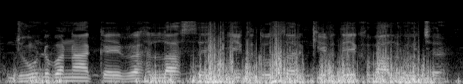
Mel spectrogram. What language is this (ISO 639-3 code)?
mai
